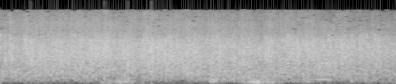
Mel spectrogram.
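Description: A crowd of people clapping steadily for several seconds, a dense, even roar of applause with no voices breaking through.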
